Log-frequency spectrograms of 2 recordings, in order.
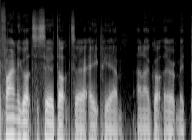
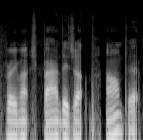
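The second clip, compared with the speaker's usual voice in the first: ordinary talk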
